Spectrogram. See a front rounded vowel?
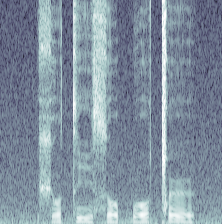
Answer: yes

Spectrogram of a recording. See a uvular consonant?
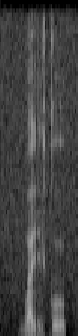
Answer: no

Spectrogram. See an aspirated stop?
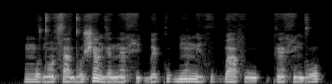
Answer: no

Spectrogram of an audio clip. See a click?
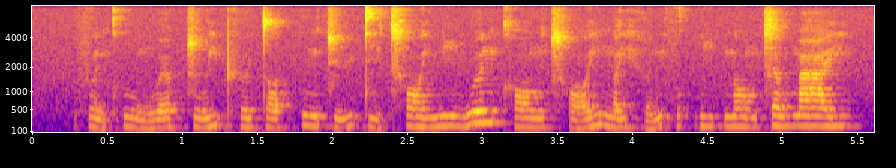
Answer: no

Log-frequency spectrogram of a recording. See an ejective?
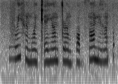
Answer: yes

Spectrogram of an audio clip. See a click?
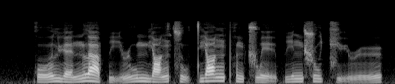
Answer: no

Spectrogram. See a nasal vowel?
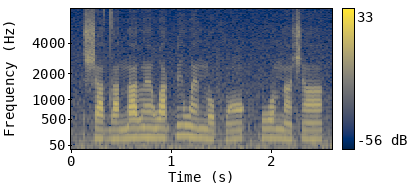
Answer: yes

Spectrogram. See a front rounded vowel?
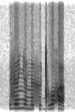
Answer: yes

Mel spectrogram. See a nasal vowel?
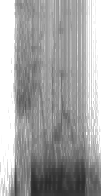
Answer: no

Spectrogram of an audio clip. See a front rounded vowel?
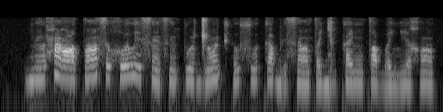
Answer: no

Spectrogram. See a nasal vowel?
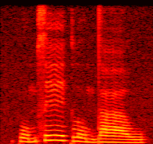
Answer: no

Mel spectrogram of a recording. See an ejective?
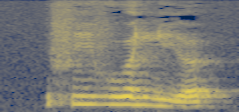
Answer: no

